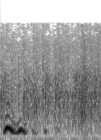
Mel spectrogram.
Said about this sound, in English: Round of applause. Yay.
